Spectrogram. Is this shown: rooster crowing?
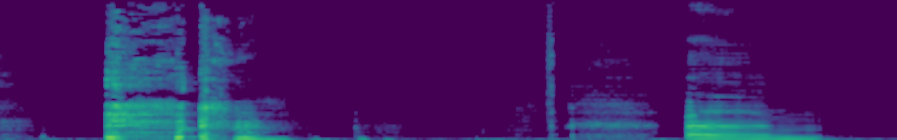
no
